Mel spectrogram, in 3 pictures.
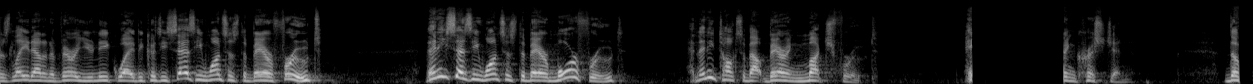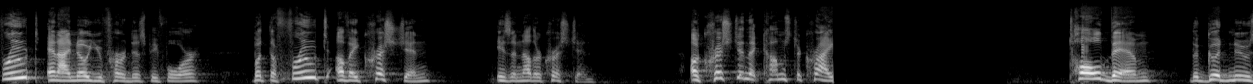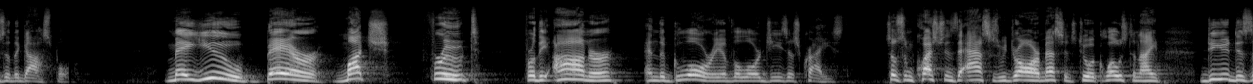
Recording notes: in the Sunday Evening Service on October 30, 2022, at Victory Baptist Church in Boonsboro, Maryland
